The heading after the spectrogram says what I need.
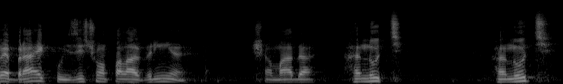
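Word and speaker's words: חנות: No hebraico existe uma palavrinha chamada hanut. Hanut é a palavra mercado, ou fazer negócio, ou transacionar. A palavra mercado é hanut. Se escreve com CH, chanut.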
